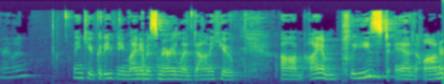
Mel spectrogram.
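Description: An elderly woman speaks with animation into a microphone in a large room.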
